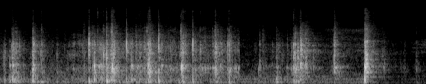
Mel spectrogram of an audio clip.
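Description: Plastic push-knob salad spinner being worked to spin rinsed asparagus dry: a rapid, irregular run of plastic clicks and rattles that stops just before the end.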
